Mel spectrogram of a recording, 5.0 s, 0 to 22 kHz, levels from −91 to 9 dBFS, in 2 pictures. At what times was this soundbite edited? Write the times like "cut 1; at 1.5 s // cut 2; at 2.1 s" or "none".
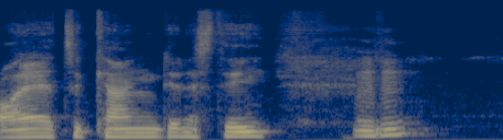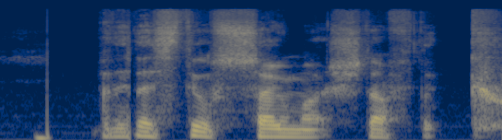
cut 1; at 3.2 s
